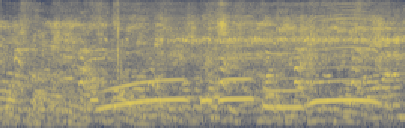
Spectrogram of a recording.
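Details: Silvery gibbon giving smooth, pure whistled notes: a low rising swoop, then long level tones and a dipping-then-rising note, heard over a steady background of crowd chatter.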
